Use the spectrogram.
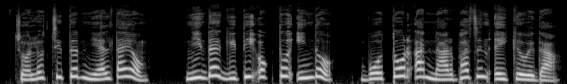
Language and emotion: Santali, fearful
